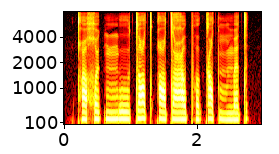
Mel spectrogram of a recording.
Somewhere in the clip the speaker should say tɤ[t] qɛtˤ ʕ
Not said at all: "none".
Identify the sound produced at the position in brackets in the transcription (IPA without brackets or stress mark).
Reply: tˤ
